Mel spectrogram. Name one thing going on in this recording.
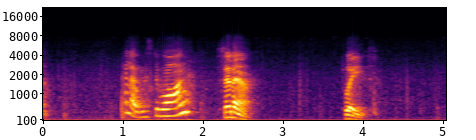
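A woman speaks briefly in reply.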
